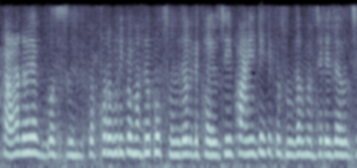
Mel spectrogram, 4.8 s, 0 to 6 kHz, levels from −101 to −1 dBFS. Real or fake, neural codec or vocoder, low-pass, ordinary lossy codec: fake; codec, 16 kHz, 1 kbps, FreqCodec, smaller model; 5.4 kHz; AAC, 24 kbps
